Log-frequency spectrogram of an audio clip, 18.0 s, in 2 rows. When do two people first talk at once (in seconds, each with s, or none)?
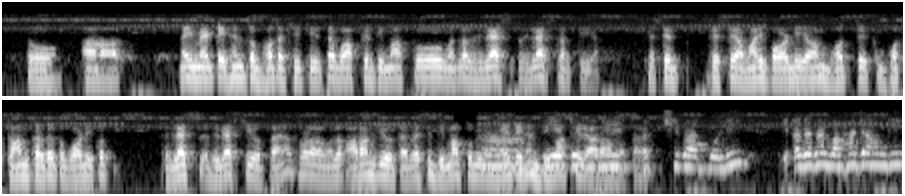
13.8 s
